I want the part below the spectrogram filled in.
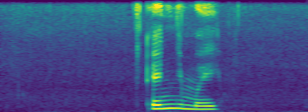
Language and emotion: Russian, neutral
